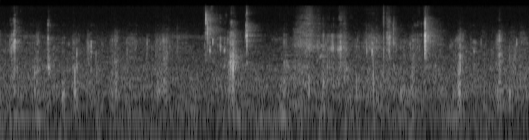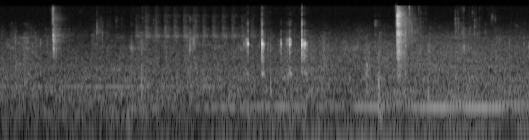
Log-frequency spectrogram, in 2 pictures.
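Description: Close-miked chewing and wet mouth sounds of a person eating braised tuna with chopsticks, with many small sharp clicks and a few louder ones near the end. A low steady hum comes in during the last few seconds.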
